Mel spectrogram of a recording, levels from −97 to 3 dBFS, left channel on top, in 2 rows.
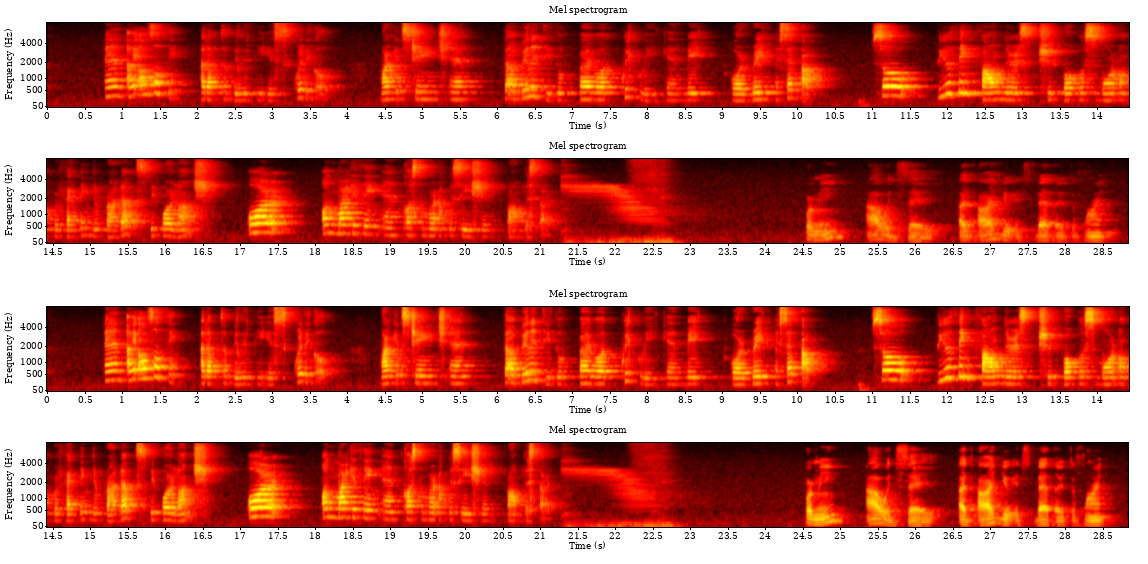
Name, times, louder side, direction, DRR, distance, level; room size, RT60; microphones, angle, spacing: voice 1, 0.8-1.8 2.1-3.7 4.5-5.6 6.1-8.7 9.1-10.2 11.0-11.5 11.9-16.6 17.1-17.5 18.1-20.3 20.6-21.1, right 3 dB, 40° right, 5 dB, 0.6 m, -28 dB
sound 1, 21.3-22.9, left 2 dB, 20° left, 0.9 m, -45 dB
voice 2, 24.6-25.0 25.4-26.3 26.6-28.5, right 7 dB, 75° right, 13 dB, 0.3 m, -32 dB
10.5 x 3.9 x 2.6 m, 0.70 s
head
